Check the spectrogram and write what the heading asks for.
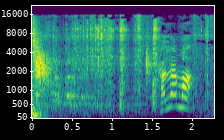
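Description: A single sharp metallic clink with a short ring at the very start, then a voice briefly near the end.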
